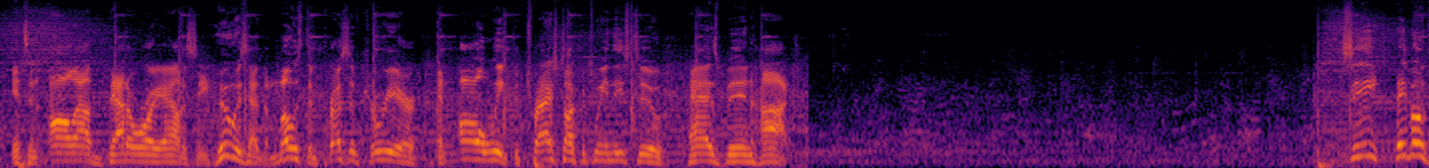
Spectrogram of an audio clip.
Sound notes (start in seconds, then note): none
